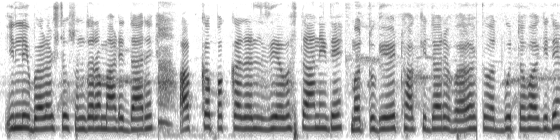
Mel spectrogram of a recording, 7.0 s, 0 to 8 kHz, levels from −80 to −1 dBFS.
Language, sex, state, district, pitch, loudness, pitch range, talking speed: Kannada, female, Karnataka, Bijapur, 245 Hz, -20 LUFS, 235-255 Hz, 110 wpm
